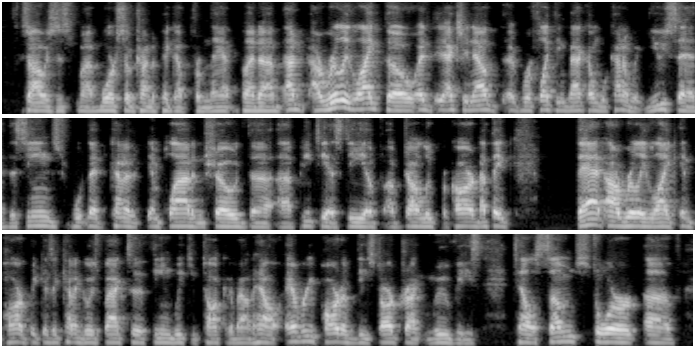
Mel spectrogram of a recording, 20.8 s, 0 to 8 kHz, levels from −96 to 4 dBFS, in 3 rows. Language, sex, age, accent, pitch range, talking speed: English, male, 30-49, American, 100-115 Hz, 230 wpm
